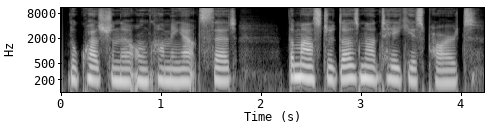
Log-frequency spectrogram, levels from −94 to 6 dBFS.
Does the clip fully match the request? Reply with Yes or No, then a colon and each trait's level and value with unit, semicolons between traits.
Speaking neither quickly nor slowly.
Yes: average, 185 wpm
